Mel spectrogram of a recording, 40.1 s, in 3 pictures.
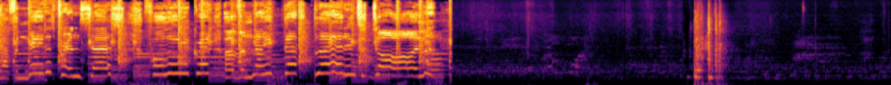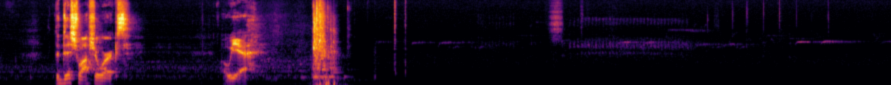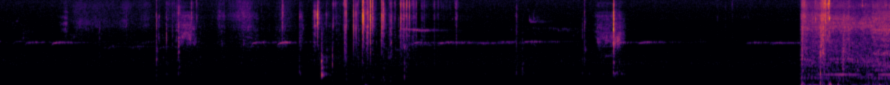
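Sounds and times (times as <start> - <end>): birds calling: 1.6 - 17.0.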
